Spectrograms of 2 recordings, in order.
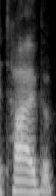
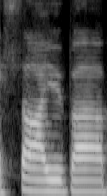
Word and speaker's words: Tayuba: was changed to the Tayuba Prophecy. Some people say Thayuba, but it's spelt like Thai food, Tayuba, and it's the name they called their planet.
